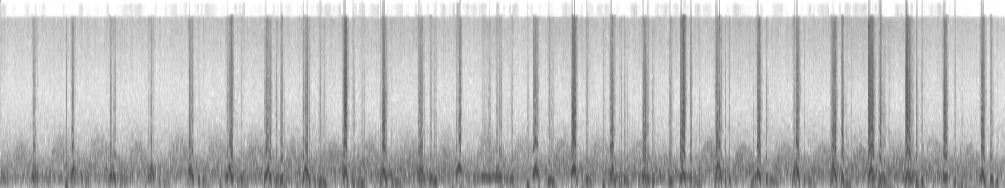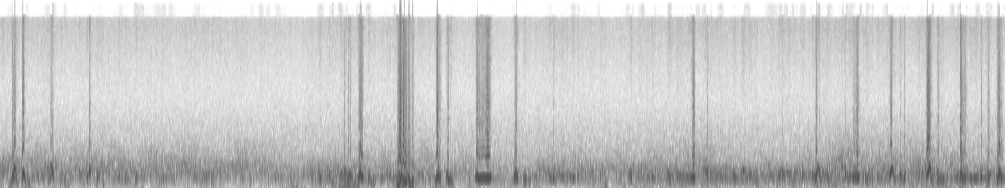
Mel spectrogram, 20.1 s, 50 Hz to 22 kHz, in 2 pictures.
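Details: Fetus at 26 weeks of pregnancy, heard with an Angel Sound home fetal Doppler: rapid, regular heartbeat at about 170 beats a minute with a whooshing umbilical cord sound.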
